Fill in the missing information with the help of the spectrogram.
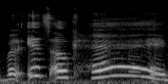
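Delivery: high, slow, singsong "okay"; drawn-out reassurance. Retold or imitated. Amazon agent reassuring a customer about her return, high and drawn out. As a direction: stretch it out high to soothe a customer.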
